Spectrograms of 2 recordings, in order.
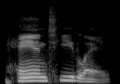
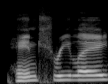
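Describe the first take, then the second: First: No r sound follows the first syllable. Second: An r sound follows the first syllable. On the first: The speaker calls it right. "it's panty lay" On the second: The speaker calls it wrong.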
